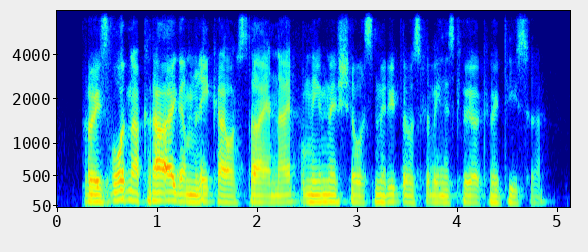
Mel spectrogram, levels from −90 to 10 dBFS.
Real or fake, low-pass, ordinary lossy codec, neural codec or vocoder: fake; 7.2 kHz; Opus, 16 kbps; codec, 24 kHz, 1.5 kbps, HILCodec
